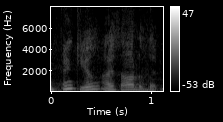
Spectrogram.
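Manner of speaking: high, soft puppet voice; squeaky little sock voice. Acted.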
